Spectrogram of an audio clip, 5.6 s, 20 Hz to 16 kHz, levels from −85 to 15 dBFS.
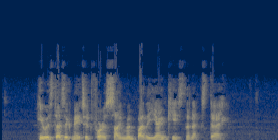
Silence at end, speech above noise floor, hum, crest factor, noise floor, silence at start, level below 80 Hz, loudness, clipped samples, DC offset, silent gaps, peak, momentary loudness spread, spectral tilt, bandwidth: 1 s; 39 dB; none; 16 dB; -54 dBFS; 0.75 s; -60 dBFS; -15 LUFS; under 0.1%; under 0.1%; none; 0 dBFS; 8 LU; -4 dB/octave; 9.6 kHz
